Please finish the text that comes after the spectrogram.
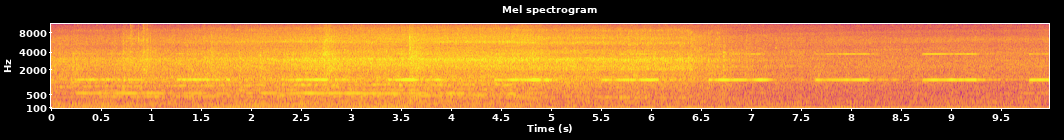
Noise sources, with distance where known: engine of unclear size, near; unidentified alert signal, near

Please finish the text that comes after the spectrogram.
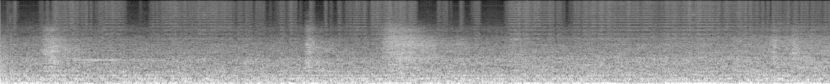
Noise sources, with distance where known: non-machinery impact

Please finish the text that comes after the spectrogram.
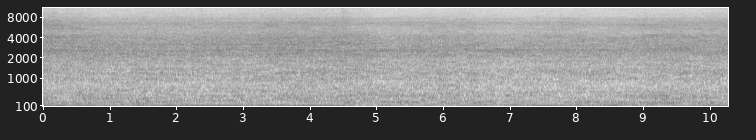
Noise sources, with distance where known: unidentified impact machinery, near

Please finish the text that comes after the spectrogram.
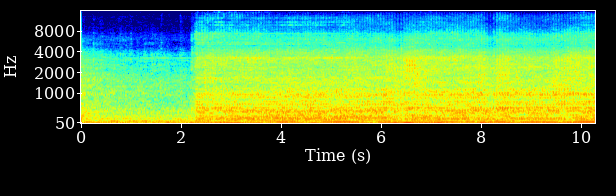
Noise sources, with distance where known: jackhammer, near

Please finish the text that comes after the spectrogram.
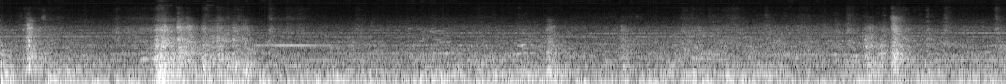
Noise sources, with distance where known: reverse beeper, far

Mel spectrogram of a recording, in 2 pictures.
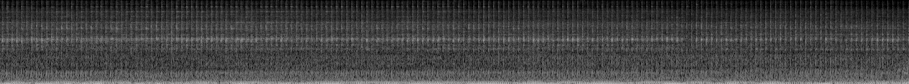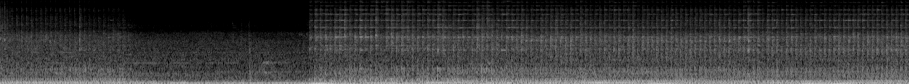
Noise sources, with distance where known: jackhammer, near

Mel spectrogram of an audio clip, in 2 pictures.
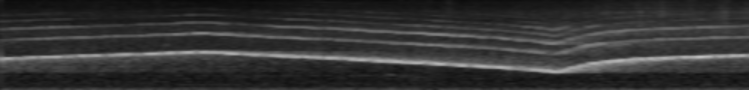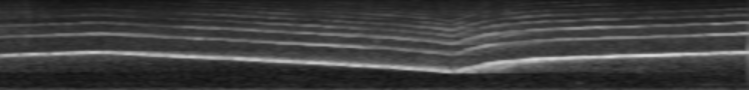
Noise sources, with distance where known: siren, near

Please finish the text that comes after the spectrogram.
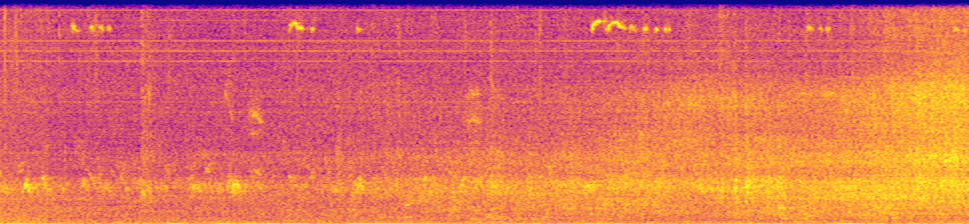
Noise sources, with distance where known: background noise

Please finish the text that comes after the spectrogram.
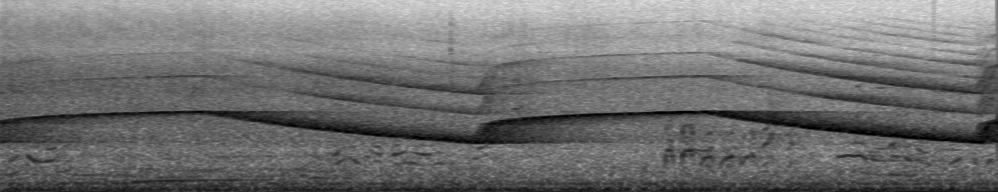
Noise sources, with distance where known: siren, near

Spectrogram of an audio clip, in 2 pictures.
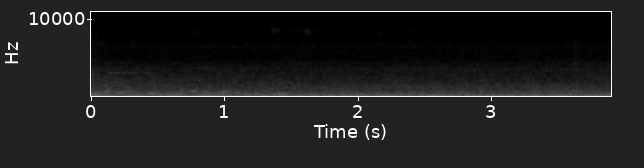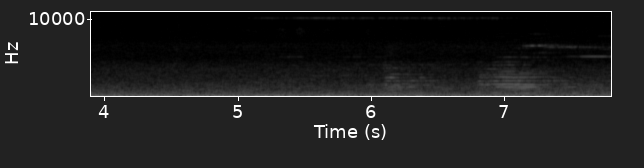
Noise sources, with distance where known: car horn, near

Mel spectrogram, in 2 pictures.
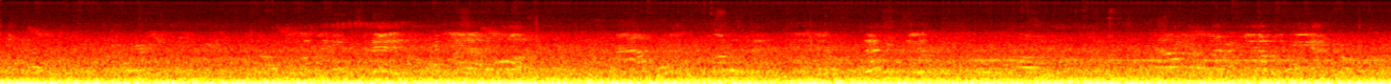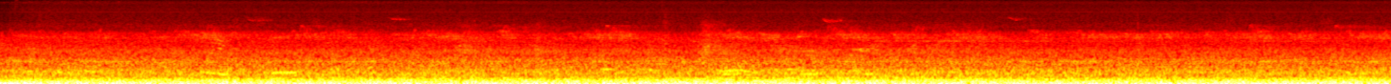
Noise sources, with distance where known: person or small group talking

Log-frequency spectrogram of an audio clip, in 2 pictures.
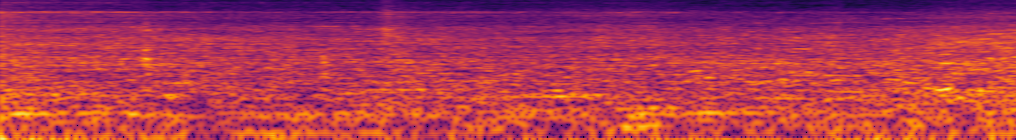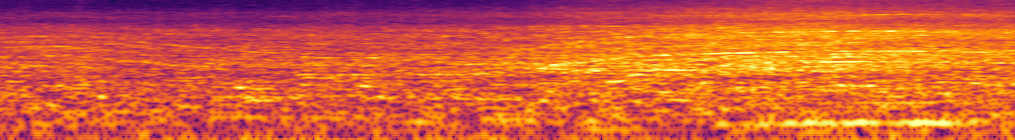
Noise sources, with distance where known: engine of unclear size, near

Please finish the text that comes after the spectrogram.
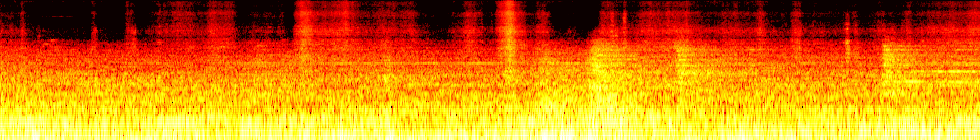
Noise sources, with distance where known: background noise

